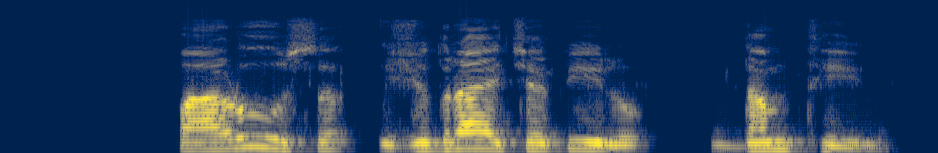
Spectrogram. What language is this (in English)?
Kohistani Shina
